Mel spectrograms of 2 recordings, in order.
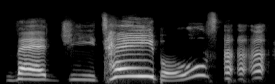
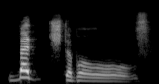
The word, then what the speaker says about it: vegetables: students all right so we don't say veggie tables it's vegetables vegetables okay so not veggie tables vegetables so for me the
